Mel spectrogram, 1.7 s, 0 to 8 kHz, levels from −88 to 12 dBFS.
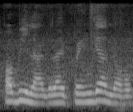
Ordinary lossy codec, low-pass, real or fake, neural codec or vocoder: AAC, 32 kbps; 7.2 kHz; real; none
